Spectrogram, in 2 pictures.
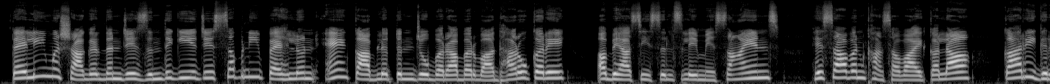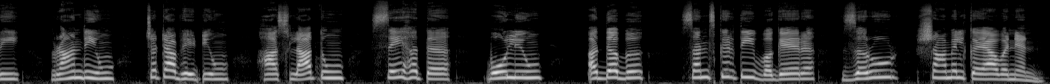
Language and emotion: Sindhi, neutral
